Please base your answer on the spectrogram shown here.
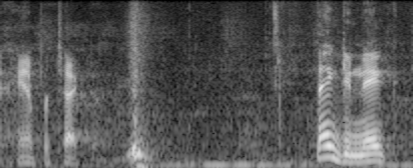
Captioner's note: camera whooshes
